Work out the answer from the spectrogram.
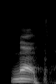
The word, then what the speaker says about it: met: Acá lo vamos a pronunciar con una i, meet, pero acá lo vamos a pronunciar con una e natural, met, ¿correcto?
